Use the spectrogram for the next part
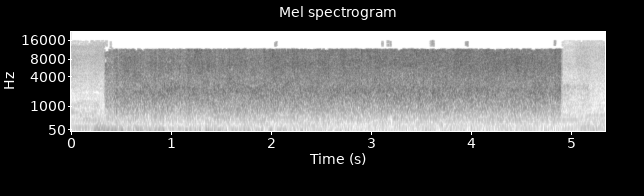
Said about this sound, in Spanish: Aplausos.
